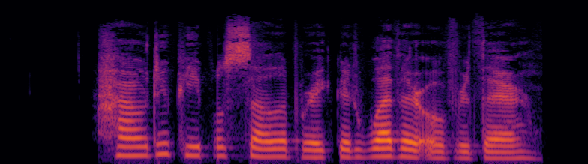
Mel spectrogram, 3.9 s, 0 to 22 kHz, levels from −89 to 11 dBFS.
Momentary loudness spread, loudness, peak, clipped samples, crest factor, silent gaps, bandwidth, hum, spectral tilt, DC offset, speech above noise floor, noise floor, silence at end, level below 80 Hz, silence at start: 10 LU; -27 LUFS; -8 dBFS; under 0.1%; 20 dB; none; 14.5 kHz; none; -3 dB/octave; under 0.1%; 48 dB; -74 dBFS; 0.35 s; -74 dBFS; 0.65 s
